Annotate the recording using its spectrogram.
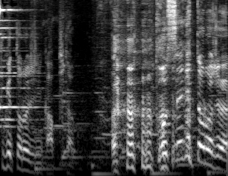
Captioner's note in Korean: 웃음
